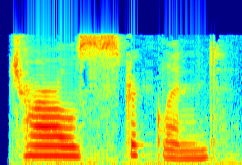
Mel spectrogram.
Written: Charles Strickland

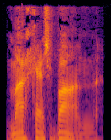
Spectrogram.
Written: marcheshvan

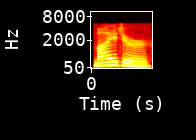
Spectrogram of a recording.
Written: mitre

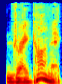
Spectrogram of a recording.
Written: draconically

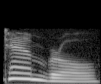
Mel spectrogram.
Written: timbral

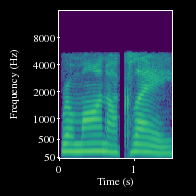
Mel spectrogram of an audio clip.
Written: romans a clef

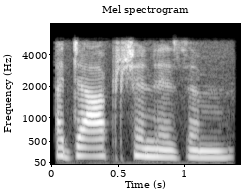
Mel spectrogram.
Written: adoptianism

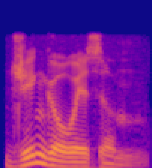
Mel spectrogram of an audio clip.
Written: jingoism

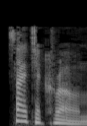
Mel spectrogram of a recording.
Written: cytochrome

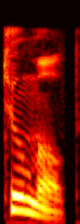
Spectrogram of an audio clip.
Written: tumult

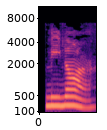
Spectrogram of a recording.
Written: minar

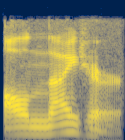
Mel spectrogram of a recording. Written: all-nighter

